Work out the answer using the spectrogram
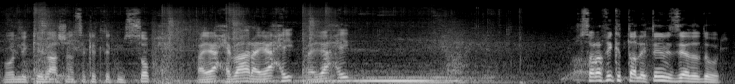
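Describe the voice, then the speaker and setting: A man's voice: mid-range voice, animated, music in the background. A young man with an Egyptian Arabic accent doing jokey, often panicked horror game commentary. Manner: jokey, rapid-fire, often panicked and pleading. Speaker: gaming YouTuber.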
